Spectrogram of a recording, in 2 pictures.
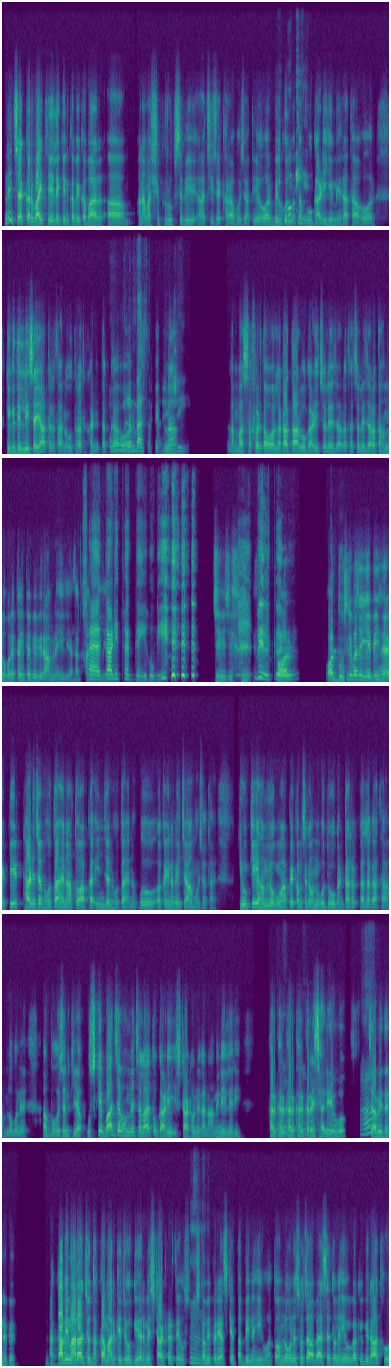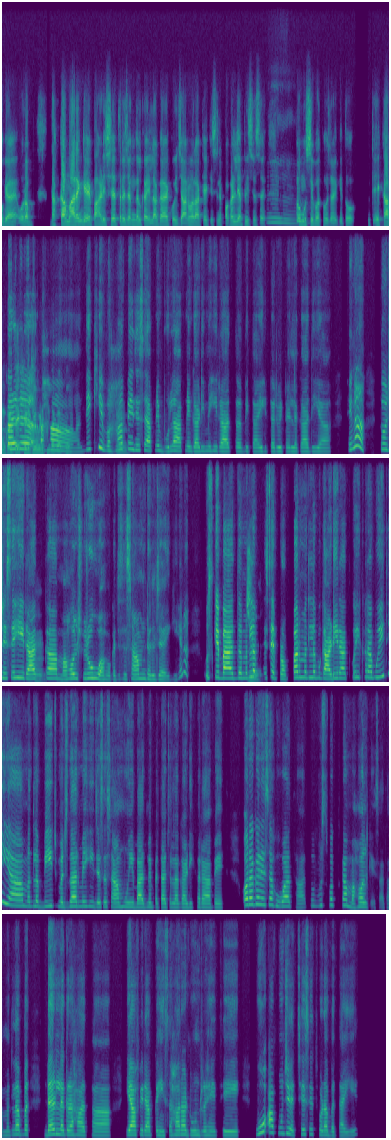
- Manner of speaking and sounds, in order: chuckle; laugh; joyful: "बिल्कुल"; in English: "स्टार्ट"; laughing while speaking: "करे जा रही है वो"; surprised: "ओह, अच्छा!"; in English: "स्टार्ट"; in English: "प्रॉपर"
- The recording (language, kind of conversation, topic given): Hindi, podcast, कहीं फँस जाने पर आपको रात वहीं गुज़ारनी पड़ी थी, वह रात कैसी थी?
